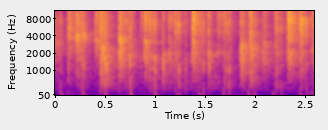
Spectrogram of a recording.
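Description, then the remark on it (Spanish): A burst of applause from a small studio audience in tribute to Chus Lampreave, many hands clapping in a quick, uneven patter that stays loud for a few seconds, with no talking over it. “Un aplauso.”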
